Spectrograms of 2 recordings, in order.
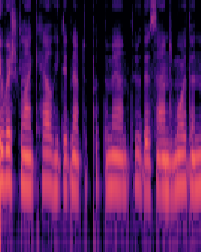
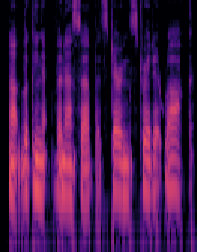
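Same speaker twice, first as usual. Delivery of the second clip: plain reading voice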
